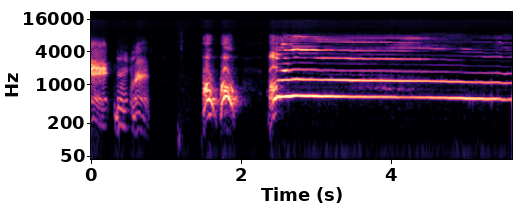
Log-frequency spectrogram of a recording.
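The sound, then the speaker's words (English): A dog howls in one long, sustained wail of about three seconds that falls slightly in pitch, after a few short voiced yelps or words. “It'd be up to me to reach the colonel. He'd be the only one in barking range. Oh, you'll never reach him at this hour. Well, I can try. I'll bark all night if I have to.”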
